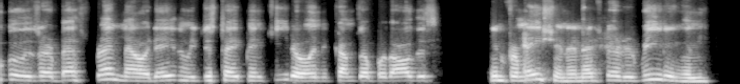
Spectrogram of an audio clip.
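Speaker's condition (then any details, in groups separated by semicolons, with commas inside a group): Cerebral palsy; congenital, electric wheelchair, lifelong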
